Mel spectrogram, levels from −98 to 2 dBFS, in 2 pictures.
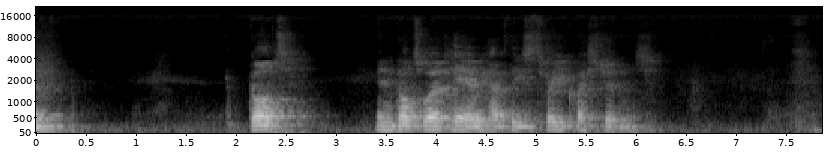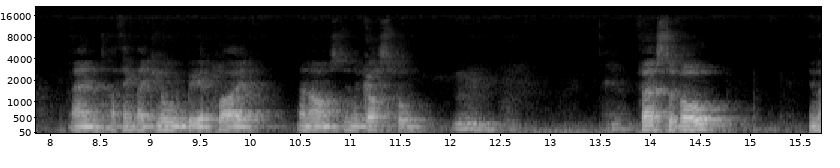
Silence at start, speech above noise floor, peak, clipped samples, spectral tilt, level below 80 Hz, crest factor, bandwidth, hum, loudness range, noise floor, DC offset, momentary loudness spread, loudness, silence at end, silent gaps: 0 s; 36 dB; -12 dBFS; under 0.1%; -9 dB/octave; -62 dBFS; 22 dB; 9.6 kHz; none; 9 LU; -67 dBFS; under 0.1%; 21 LU; -32 LUFS; 0 s; none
